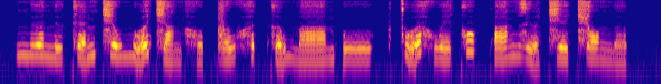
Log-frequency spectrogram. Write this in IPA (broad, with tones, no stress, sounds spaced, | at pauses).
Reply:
ŋ ɨ˧ ə̯ n ɨ˨˩ k ɛ̰˧˥ ŋ t͡ɕ ə˧ w m ṵ˧˥ ə̯ t͡ɕ a˨˩ ŋ h o˨˩ p̚ v ə˨˦ w h ə˦˥ t̚ k ə̰˧˥ w m aː˨˦ m ʔ u˧ | t̪ ṵ˧˥ ə̯ h w e˨˩ k o˦˥ k̚ ʔ a˨˦ ŋ z ɨ̰˧˨ ə̯ t͡ɕ e˧ t͡ɕ ɔ˧ ŋ ə˨˩ p̚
